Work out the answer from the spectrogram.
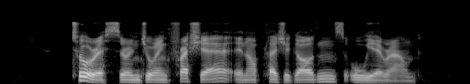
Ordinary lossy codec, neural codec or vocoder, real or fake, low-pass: none; none; real; 7.2 kHz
